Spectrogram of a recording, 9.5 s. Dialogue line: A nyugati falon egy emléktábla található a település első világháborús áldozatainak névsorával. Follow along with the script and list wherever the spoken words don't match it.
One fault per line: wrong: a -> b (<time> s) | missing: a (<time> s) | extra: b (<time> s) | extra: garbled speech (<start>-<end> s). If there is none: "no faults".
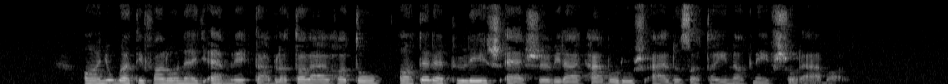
no faults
